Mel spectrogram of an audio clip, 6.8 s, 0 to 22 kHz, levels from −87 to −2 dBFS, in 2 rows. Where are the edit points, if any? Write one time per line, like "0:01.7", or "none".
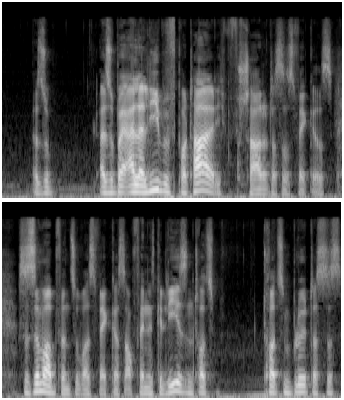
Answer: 0:01.7
0:02.4
0:03.9
0:04.9
0:05.3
